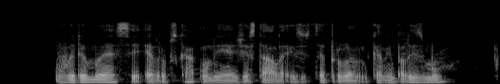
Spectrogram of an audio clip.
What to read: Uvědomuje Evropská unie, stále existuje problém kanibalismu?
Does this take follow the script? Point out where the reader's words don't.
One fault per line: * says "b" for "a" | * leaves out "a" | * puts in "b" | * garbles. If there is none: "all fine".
* puts in "si"
* puts in "že"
